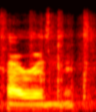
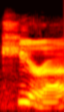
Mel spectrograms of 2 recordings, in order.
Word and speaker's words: Kyra: It's Kira. Kira. Like the song.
